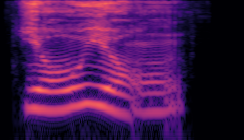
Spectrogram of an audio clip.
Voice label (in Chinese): "游泳", Chinese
